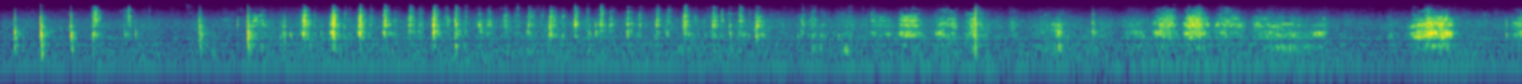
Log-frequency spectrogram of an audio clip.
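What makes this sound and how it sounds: A small sealed SweetTarts cardboard box with candy inside is held in one hand and scratched with the fingernails of the other. Dozens of quick, sharp, bright scratches and ticks come first, then they give way to softer rasping rubs, with a louder scratchy burst near the end. A faint steady low hum sits underneath throughout.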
